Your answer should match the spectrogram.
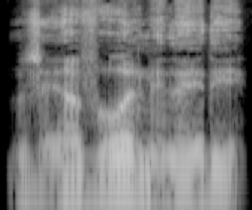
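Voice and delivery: low, puzzled servant's assent; confused. Acted. Servant accepts milady's odd order, low and confused. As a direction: agree uncertainly, voice dropped low. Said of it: "mit verwirrt klingender Stimme".

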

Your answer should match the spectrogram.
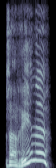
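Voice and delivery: high, loud call across the room. A narrator's reading. Queen calling Sarene across the room, high call. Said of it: "rief Eschens Stimme".

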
